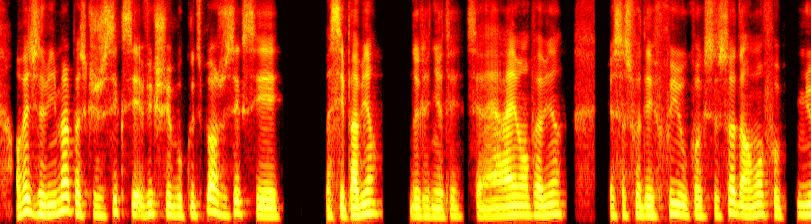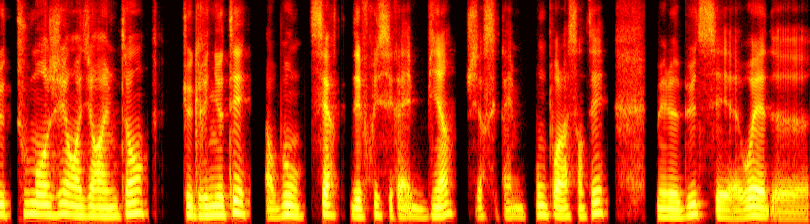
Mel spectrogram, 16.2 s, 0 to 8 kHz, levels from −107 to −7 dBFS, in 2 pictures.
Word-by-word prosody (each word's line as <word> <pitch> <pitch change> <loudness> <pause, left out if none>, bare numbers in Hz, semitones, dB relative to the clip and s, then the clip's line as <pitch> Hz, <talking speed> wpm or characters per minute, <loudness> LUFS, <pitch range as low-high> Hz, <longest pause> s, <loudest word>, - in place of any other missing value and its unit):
en - - 0
fait, 175 - +7
je 135 -2 +1
le 130 - +5
vis 135 - +3
mal 190 +2 +6
parce 140 -4 0
que 125 - -5
je 120 - -1
sais 165 +7 0
que - - -8
c'est 130 - +2
vu 140 +3 0
que - - -2
je - - -2
fais 135 - +2
beaucoup 125 +1 -2
de 125 - -3
sport, 160 - +3
je 135 - -2
sais 120 +6 0
que - - -7
c'est, 110 -2 +2 0.5
bah, 115 - -3
que - - +4
c'est - - +4
pas 115 -1 +6
bien, 145 +1 +3 0.3
de 115 - 0
grignoter. 110 -1 -3
C'est 105 - -5
vraiment 120 +4 +3
pas 125 -1 +2
bien, 135 +2 0 0.5
que 120 - -3
ça 120 - -2
soit 125 +2 0
des 120 0 +2
fruits 140 +4 0
ou 125 -3 +1
quoi 120 0 -1
que - - -8
ce 120 - -4
soit, 150 +6 +3
normalement, 125 +2 +3
faut 120 -5 -5
mieux 130 0 0
tout 145 - -6
manger, 135 0 +2
on 130 - +3
va 120 - +3
dire, 115 0 0
en - - +4
même 115 0 0
temps, 145 +3 +1 0.3
que 130 - -1
grignoter. 125 +5 +1
Alors, 100 - -5
bon, 120 -2 +1
certes, 130 -2 +1
des 110 -1 +3
fruits 125 +4 -6
c'est - - -5
quand - - -3
même 110 -3 -4
bien, 115 +8 -1
je - - -11
veux 115 - -7
dire - - -12
c'est - - -12
quand - - -17
même 110 0 -8
bon 130 -1 -1
pour 120 -1 +2
la 110 - +1
santé. 140 +8 -3 0.5
Mais, 105 -1 -1
le 105 -1 +2
but 130 +6 -2
c'est, 110 -7 -2
ouais, 115 -1 +4
de, 80 -2 -7
120 Hz, 305 wpm, -23 LUFS, 115-135 Hz, 0.5 s, fait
